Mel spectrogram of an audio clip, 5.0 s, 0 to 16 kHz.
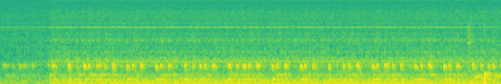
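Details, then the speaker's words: Philips N1502 VCR with a quiet hum and a wavering tone pulsing about 3.5 times a second as the head drum servo struggles and hunts for speed; worn drum drive belt suspected. "can you hear me making a a noise that's the drum servo struggling shouldn't be making that"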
